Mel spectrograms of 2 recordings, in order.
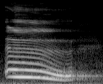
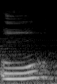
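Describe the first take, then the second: First: The lips stay unrounded, closed at the back. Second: The lips are pushed forward and rounded. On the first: The speaker calls it right. "it's ooh" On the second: The speaker calls it wrong. "My lips are not forward like ooh"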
